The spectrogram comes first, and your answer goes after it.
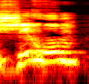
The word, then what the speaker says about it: Jérôme: B dit parce que règle dit en français lorsque le E n'est pas surmonté de N conflexe ça se prononce comme E c'est parole c'est idole mais on dit Jérôme on dit on dit Jérôme on dit diplôme on dit rôle les o pas chapeau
